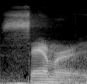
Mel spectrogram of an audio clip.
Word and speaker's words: Samer: So Samir is a different name. Samer is my actual name. Right. Yeah. Okay, but it's the same name, just pronounced differently? No, it's a different name. It's spelled differently in Arabic. Oh, okay. So it's a different name. But so Samer is the American version, I suppose. No, Samer is it's the Lebanese, the American version. Yeah. Okay. It's the actual pronunciation.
